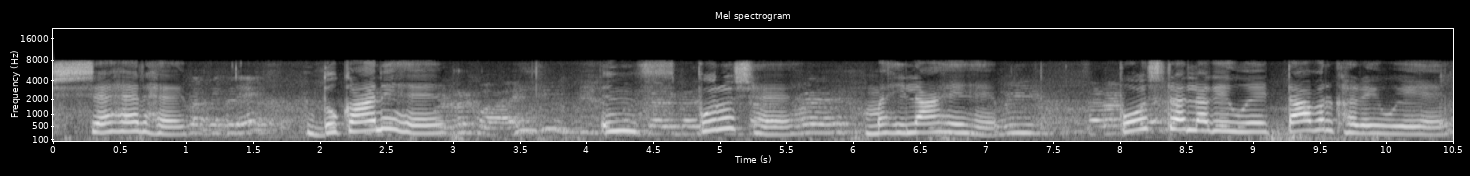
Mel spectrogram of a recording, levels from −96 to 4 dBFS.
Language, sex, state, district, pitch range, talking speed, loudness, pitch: Hindi, female, Bihar, Gopalganj, 265-335 Hz, 90 wpm, -17 LUFS, 290 Hz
